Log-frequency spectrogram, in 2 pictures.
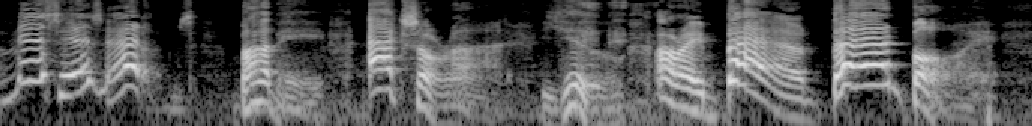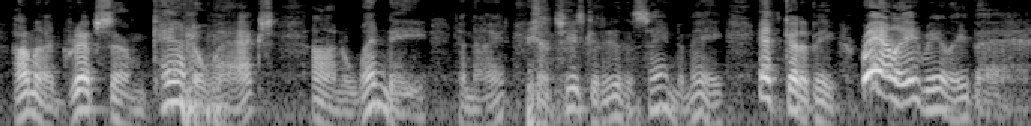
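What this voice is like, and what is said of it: Bad Paul Giamatti impression, all over. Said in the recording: “he does Paul Giamatti impressions ... It's so bad. ... He reminds me of Jim Carrey. ... That voice is just, like, all over the place. Like, Jim Carrey.”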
